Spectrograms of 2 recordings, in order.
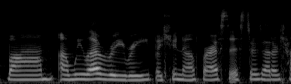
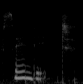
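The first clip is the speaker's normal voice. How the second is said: whisper; 4 semitones higher, 5 dB quieter than usual. Acted. Teasing sign-off to listeners.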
